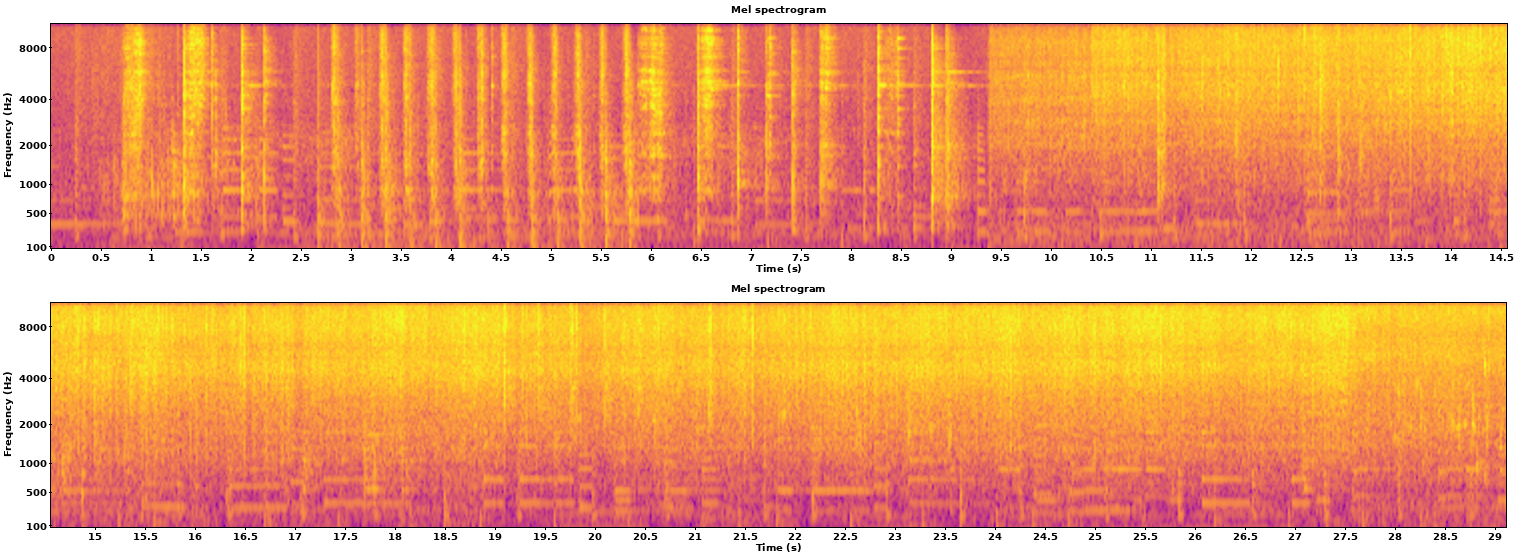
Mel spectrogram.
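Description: A knife chopping on a plastic cutting board, a few quick cuts a second, for about the first nine seconds; then diced onion, celery and carrot sizzling steadily in butter in a frying pan, stirred with a wooden spatula.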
